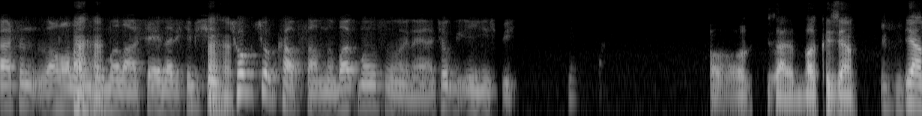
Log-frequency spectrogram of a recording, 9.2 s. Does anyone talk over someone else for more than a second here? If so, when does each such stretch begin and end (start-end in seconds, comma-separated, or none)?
none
